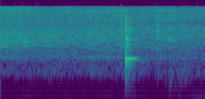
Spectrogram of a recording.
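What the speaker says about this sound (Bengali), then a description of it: "ভেজে রাখা ঢেঁড়সটা এই পর্যায়ে তুলে দিলাম।" Fried okra tipped into a pan of shrimp and spices gives a steady soft sizzle, broken by one sharp stir or scrape clink midway and a couple of small taps after.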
